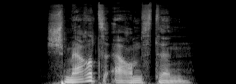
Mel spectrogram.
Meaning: 1. superlative degree of schmerzarm 2. inflection of schmerzarm: strong genitive masculine/neuter singular superlative degree
- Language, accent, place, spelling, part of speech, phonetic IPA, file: German, Germany, Berlin, schmerzärmsten, adjective, [ˈʃmɛʁt͡sˌʔɛʁmstn̩], De-schmerzärmsten.ogg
